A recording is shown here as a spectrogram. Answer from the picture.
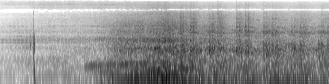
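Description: Amtrak passenger train passing close by at speed: a rush of wheel-on-rail noise that builds over the first two seconds and stays loud, with quick clicks of the wheels over the rail joints. A single sharp click sounds just before the first second.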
